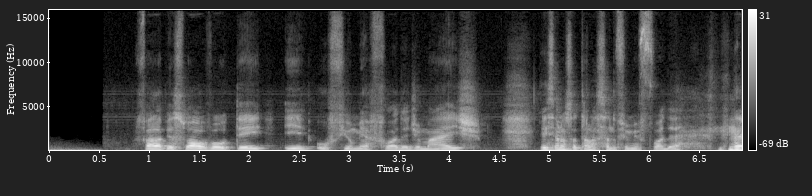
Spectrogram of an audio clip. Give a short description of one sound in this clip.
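A young man talks with animation, close to the microphone.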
